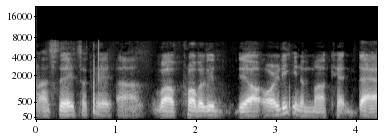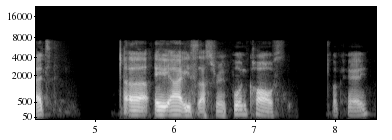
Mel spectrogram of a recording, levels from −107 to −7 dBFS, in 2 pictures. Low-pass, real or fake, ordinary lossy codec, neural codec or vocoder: 7.2 kHz; fake; AAC, 48 kbps; codec, 16 kHz, 4 kbps, FunCodec, trained on LibriTTS, 50 frames a second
